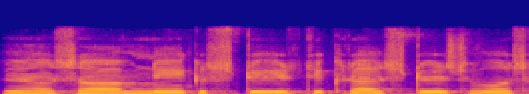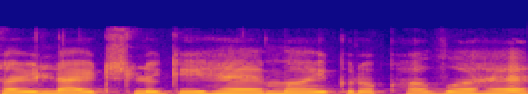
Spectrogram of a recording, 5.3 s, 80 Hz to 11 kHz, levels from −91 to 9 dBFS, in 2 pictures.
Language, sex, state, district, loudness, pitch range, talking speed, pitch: Hindi, female, Bihar, Patna, -14 LUFS, 225-235 Hz, 205 wpm, 230 Hz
